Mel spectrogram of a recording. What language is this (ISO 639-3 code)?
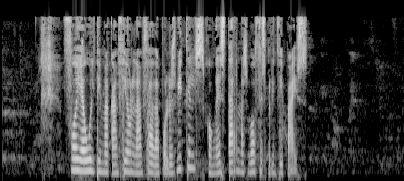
glg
